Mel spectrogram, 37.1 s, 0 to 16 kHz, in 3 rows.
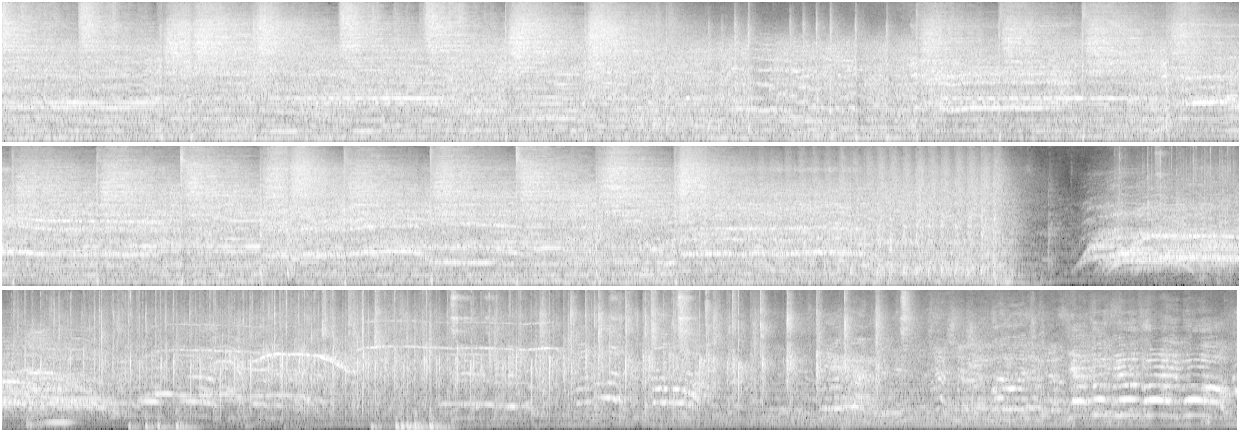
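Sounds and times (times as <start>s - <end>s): rock band playing live: 0.0s - 22.6s.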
